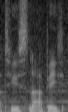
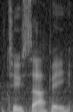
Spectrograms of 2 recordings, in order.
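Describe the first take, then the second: First: "snappy" said with an n, the slip before the fix; quick misreading "snappy" instead of sappy; stumbled word "snappy" with the extra n. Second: "sappy" said cleanly with no n, the fix; self-correction "sappy" said carefully; corrected word. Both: Shown as a demonstration. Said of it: "uh, too sappy".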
